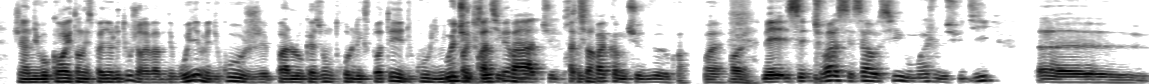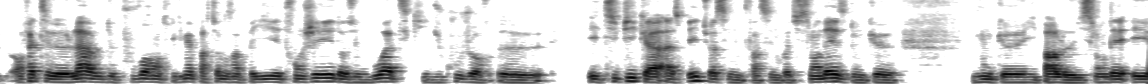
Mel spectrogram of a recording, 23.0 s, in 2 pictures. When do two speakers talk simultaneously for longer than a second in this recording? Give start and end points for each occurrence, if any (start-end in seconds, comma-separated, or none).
4.4-6.0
